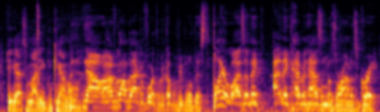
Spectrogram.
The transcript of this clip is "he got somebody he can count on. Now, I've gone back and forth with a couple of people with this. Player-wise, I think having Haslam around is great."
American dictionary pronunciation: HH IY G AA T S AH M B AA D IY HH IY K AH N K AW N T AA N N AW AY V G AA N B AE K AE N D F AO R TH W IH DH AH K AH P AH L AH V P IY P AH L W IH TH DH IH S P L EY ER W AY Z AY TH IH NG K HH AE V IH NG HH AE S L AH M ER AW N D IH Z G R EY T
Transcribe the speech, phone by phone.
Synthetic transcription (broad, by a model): HH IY G AA T S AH M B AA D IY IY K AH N K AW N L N N AW AY V G AA N B AE K N F AO R TH W IH DH AH K AH P L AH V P IY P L W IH DH IH S P L EY ER W AY Z AY TH IH NG K HH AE V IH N HH AE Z L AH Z ER AW N D IH Z G R EY T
